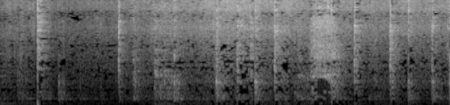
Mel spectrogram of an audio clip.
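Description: Tomato and shallots sautéing in a pan for black chickpea kulambu, a loud, close sizzle punctuated by sharp spoon scrapes and knocks against the pan, no speech.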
